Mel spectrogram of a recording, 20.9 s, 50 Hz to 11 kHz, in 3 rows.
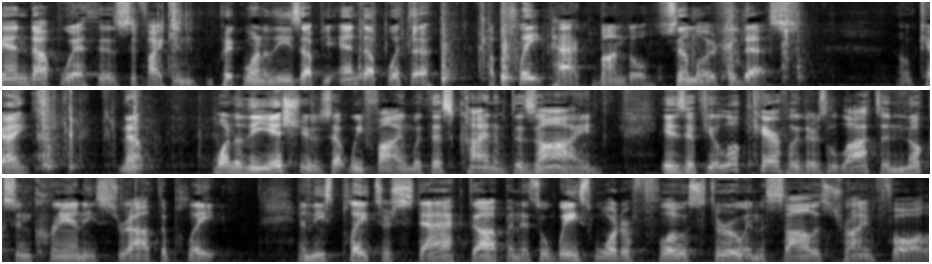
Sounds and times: Speech: 0.0s - 6.0s, 6.7s - 15.6s, 16.2s - 20.8s.

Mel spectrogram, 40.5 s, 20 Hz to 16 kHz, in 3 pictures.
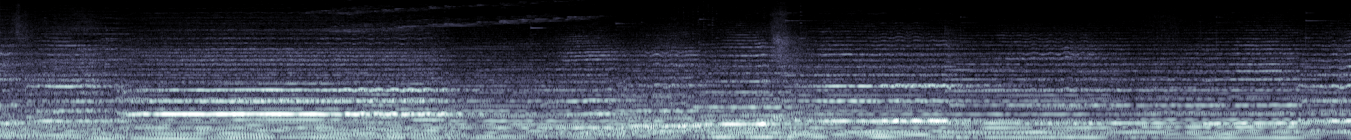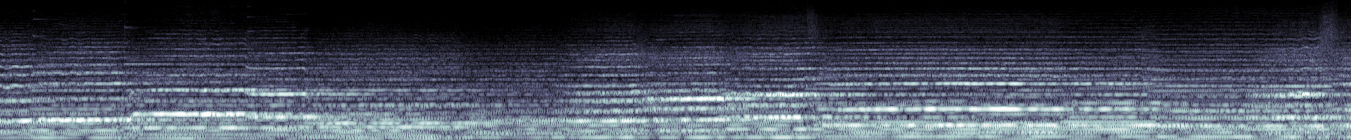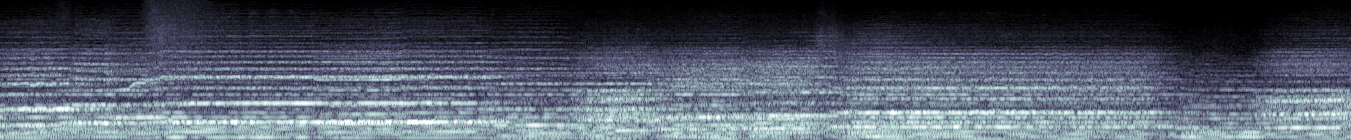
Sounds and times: Opera: 0.0s - 40.5s.

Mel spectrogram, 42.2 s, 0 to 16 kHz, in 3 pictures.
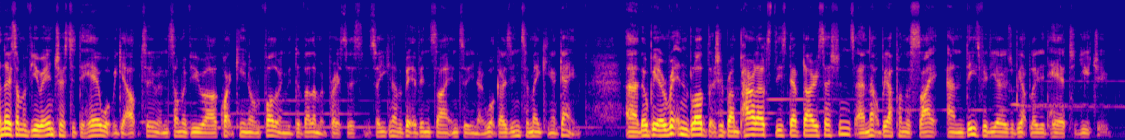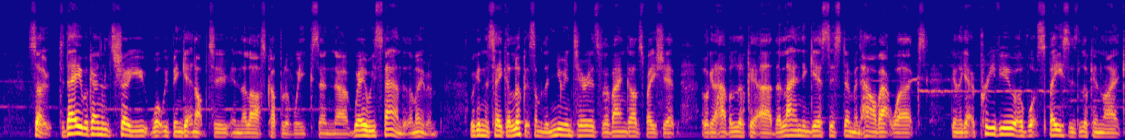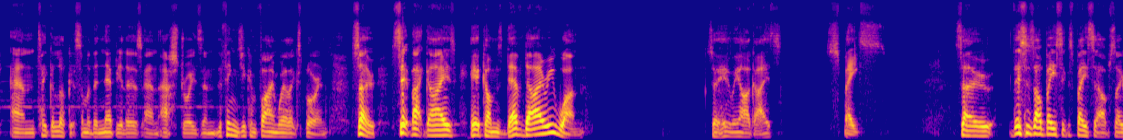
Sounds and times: Music: 0.0s - 32.4s
Speech: 0.0s - 35.5s, 37.0s - 39.2s, 40.1s - 42.1s.

